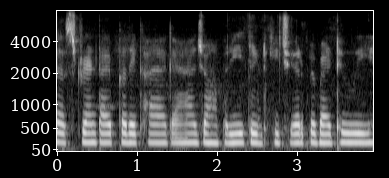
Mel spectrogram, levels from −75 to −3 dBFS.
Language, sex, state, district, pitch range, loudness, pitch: Hindi, female, Chandigarh, Chandigarh, 190-195 Hz, -18 LUFS, 195 Hz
